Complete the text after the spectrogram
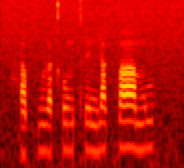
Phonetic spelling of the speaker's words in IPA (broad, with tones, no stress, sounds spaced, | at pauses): h a˨˩ p̚ k w ɯ˨˩ a̯ kʰ o˧ m tʰ e˧ n j a˥˩ k̚ f aː˥˩ m u˥˩ k̚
